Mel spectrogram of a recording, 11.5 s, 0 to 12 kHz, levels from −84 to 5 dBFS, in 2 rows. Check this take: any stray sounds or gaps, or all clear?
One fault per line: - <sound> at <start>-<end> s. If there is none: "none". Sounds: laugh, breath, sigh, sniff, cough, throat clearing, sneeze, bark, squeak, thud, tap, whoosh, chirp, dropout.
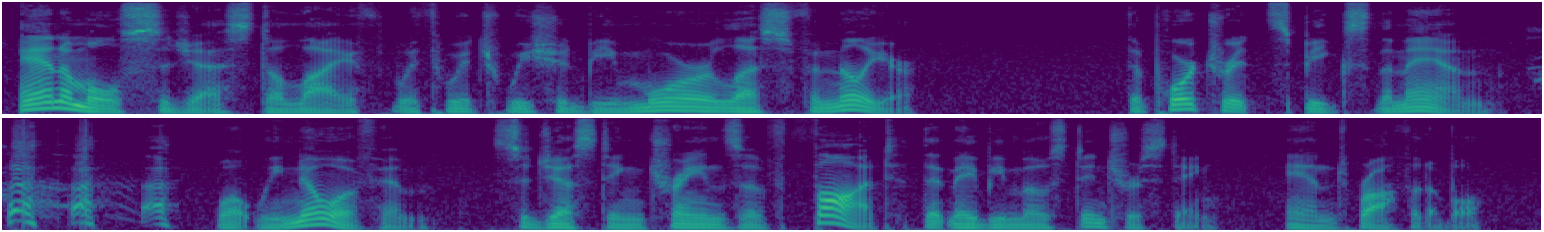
- laugh at 5.7-6.5 s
